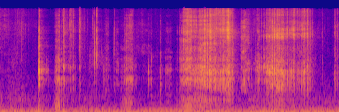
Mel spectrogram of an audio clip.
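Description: A utility knife blade scrapes and carves a solid rectangular lime green bar of soap held in the palm, cutting it into shavings. Short, bright scratchy strokes and light clicks come first, then longer, denser rasping scrapes build up in the second half of the clip, with little low-end weight.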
